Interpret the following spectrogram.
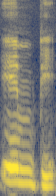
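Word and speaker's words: MP: এরপরে mister Ahmed is অ্যান এমপি, এমপি এমপি এম মানে এটার উচ্চারণের প্রথম সাউন্ড হলো এ, যেমন দেখো এম উচ্চারণ করতে প্রথমে ম সাউন্ড আসে না, তার আগে দেখো এ আছে, এমপি এ, তাহলে প্রথমে এ এর মতো উচ্চারণ হওয়ার কারণে এখানে অ্যান হবে।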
